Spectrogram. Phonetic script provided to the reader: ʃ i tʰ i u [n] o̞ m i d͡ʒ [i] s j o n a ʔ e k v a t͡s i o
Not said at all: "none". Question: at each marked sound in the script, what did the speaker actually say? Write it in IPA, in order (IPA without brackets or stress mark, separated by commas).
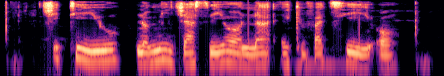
n, a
